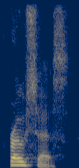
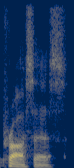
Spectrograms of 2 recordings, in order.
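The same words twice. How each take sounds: First: It is said with a Canadian pronunciation. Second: It is said with an American pronunciation. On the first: "we hear things like process" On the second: "Down here, we'll say process"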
